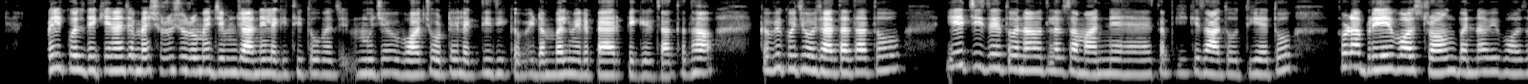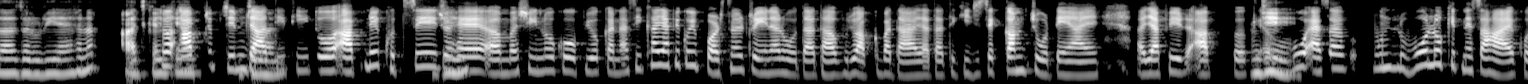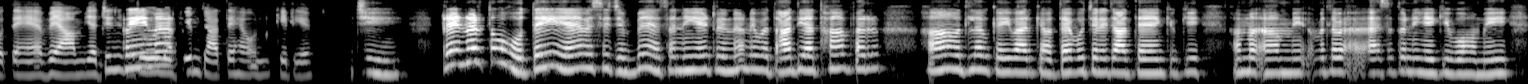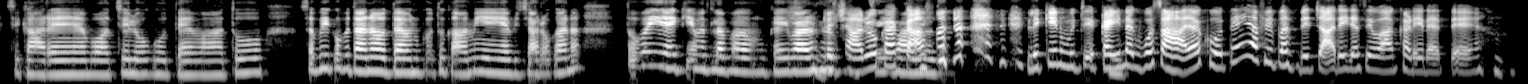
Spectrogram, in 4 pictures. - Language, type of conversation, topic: Hindi, podcast, व्यायाम को अपनी दिनचर्या में कैसे शामिल करें?
- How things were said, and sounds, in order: in English: "ब्रेव"; in English: "स्ट्रॉन्ग"; in English: "पर्सनल ट्रेनर"; "व्यायाम" said as "व्याम"; in English: "ट्रेनर"; in English: "ट्रेनर"; in English: "ट्रेनर"; laughing while speaking: "बेचारों का काम"; laugh; chuckle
